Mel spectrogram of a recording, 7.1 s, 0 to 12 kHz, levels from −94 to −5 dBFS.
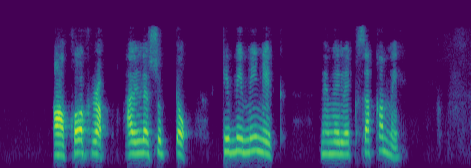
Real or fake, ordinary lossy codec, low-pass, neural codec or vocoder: fake; AAC, 32 kbps; 7.2 kHz; codec, 16 kHz, 1.1 kbps, Voila-Tokenizer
